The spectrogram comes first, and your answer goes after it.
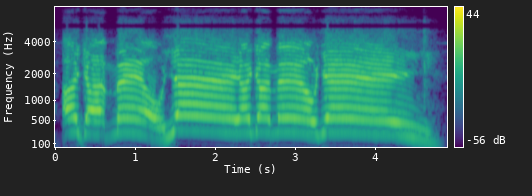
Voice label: Funny; Crankyankers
